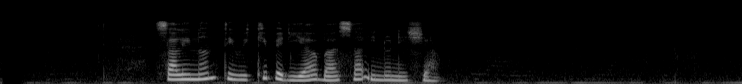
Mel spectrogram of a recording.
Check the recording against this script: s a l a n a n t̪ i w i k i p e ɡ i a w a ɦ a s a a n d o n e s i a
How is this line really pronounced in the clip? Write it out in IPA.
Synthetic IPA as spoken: s a l i n a n t̪ i w i k i p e d i a b a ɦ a s a i n d o n e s i a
